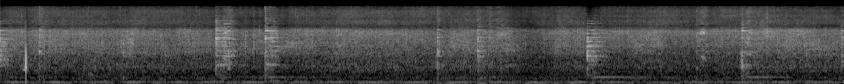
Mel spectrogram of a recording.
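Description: Masala for egg tawa fry sizzles softly on a hot tawa while a spatula scrapes and stirs it in irregular strokes, close and clear.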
